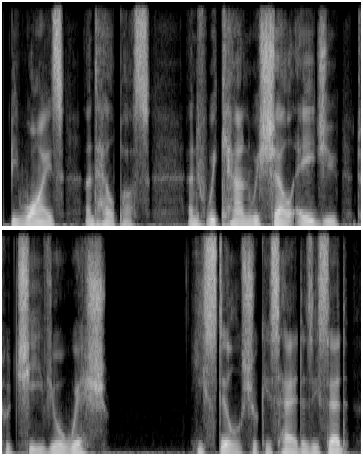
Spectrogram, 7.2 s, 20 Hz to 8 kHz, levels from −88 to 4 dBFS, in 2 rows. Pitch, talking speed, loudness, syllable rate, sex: 115 Hz, 210 wpm, -20 LUFS, 5.1 syllables/s, male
